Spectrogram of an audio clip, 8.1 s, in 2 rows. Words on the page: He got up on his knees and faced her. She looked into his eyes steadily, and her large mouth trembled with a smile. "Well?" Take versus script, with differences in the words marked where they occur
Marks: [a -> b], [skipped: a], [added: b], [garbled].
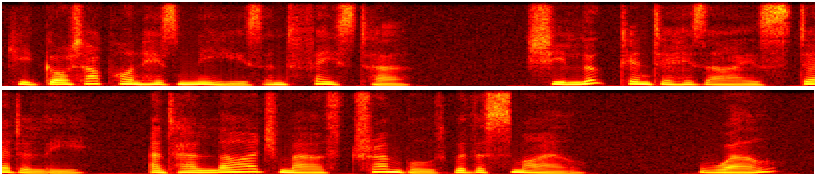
He got up on his knees and faced her. She looked into his eyes steadily, and her large mouth trembled with a smile. "Well?"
